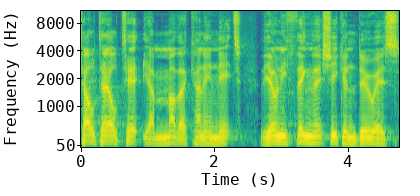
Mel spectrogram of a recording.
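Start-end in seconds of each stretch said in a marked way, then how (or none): none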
